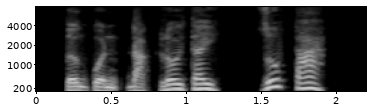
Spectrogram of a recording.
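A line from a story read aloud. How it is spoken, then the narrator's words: Terrified loud cry. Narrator (Vietnamese): Mục Thiên Hoa lập tức quá sợ hãi, cao giọng hô to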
